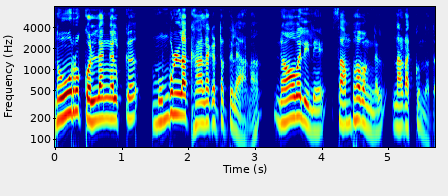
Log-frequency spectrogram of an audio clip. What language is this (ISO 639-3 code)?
mal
